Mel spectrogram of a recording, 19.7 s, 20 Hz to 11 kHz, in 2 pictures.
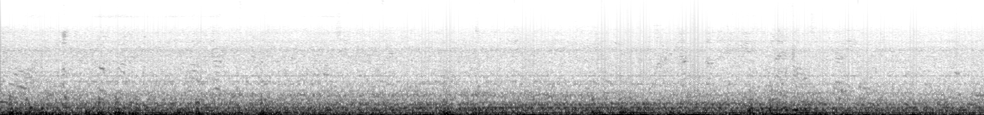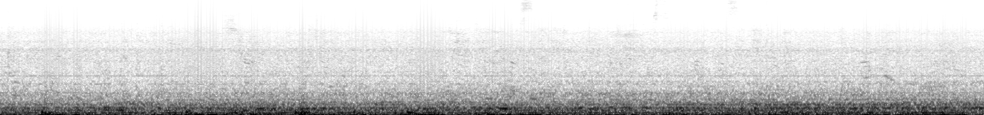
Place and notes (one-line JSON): {"title": "Fuli Township, Hualien County - Taroko Express", "date": "2014-01-18 11:47:00", "description": "Interior of the train, from Chishang Station to Fuli Station, Binaural recordings, Zoom H4n+ Soundman OKM II", "latitude": "23.20", "longitude": "121.27", "timezone": "Asia/Taipei"}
